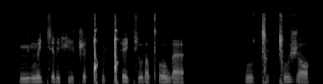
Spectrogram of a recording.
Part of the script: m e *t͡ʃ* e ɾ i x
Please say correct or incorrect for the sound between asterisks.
incorrect: c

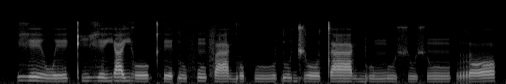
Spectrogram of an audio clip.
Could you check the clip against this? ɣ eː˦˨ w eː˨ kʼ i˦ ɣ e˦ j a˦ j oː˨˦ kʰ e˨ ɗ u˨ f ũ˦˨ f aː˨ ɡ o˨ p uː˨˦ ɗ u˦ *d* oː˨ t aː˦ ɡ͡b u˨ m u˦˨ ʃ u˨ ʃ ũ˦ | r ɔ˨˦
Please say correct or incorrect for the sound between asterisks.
incorrect: d͡ʒ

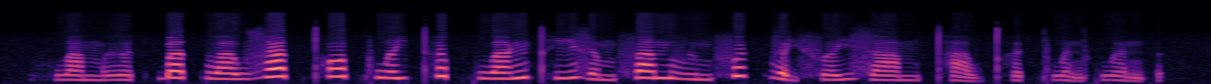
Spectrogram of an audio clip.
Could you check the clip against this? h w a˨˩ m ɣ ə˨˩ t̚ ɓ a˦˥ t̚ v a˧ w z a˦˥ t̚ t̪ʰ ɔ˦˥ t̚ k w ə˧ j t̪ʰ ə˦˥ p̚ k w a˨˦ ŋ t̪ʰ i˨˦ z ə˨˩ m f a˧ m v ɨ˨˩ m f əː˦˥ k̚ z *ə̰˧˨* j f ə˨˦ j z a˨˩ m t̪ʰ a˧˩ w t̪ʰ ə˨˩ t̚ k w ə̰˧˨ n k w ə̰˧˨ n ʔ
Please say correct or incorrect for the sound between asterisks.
correct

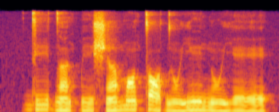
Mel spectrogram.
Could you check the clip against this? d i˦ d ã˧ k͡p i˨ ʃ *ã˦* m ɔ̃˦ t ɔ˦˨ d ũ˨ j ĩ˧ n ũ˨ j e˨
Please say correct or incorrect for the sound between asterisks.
incorrect: ã˨˦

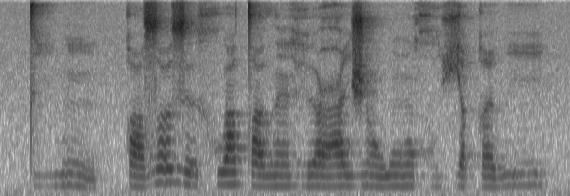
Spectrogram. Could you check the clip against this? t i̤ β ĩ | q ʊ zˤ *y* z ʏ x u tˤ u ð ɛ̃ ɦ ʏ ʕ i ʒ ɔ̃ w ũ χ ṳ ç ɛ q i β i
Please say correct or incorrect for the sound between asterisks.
correct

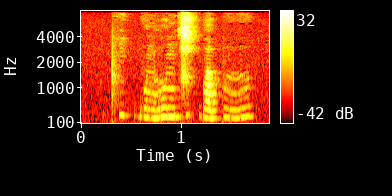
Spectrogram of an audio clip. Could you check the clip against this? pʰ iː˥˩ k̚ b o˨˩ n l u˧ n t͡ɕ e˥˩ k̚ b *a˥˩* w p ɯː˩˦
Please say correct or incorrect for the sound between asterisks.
incorrect: a˩˦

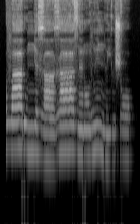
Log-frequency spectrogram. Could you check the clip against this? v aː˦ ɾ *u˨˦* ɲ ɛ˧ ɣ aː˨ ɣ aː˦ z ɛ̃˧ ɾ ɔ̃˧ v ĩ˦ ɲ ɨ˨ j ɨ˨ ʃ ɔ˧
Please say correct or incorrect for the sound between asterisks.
incorrect: u˧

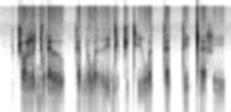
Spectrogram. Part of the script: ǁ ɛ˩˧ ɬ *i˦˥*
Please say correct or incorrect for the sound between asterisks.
incorrect: i˩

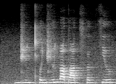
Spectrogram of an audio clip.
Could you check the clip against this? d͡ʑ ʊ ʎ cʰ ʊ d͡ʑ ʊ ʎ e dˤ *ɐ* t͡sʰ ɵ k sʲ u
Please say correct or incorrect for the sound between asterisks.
incorrect: æ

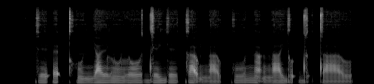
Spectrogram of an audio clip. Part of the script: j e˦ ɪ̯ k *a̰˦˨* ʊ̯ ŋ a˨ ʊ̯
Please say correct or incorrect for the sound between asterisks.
correct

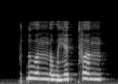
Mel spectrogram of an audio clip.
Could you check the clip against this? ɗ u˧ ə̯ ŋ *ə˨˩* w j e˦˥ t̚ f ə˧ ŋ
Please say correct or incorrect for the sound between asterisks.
correct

